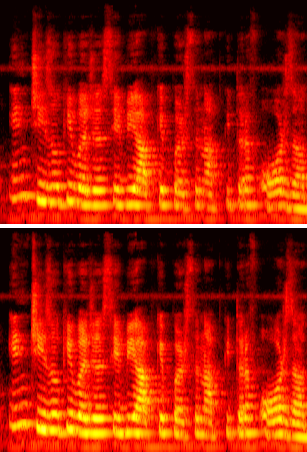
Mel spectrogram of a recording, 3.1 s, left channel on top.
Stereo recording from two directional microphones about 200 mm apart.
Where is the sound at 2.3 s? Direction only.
50° right (ahead or behind).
